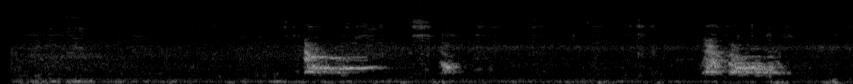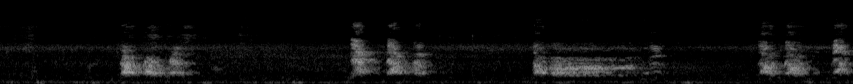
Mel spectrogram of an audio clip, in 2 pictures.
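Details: A beagle barks in the rain, giving loud, slightly drawn-out barks every couple of seconds over a steady hiss of rain.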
